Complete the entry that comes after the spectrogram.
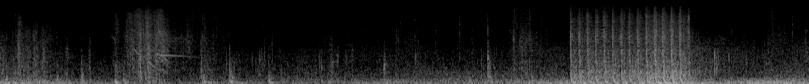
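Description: Submachine gun fire in a competitive Call of Duty match between Toronto KOI and LA Thieves, bursts crackling through the opening seconds, then a dense, sustained burst near the end, with footsteps mixed in.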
